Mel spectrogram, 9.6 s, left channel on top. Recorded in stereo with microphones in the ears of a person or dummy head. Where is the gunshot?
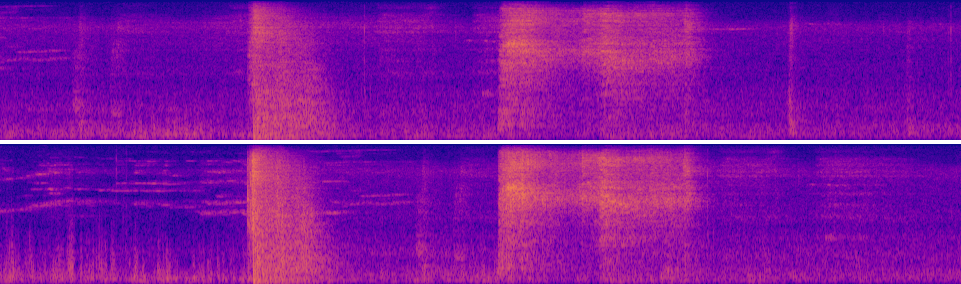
50° right (ahead or behind), 0.7 m.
